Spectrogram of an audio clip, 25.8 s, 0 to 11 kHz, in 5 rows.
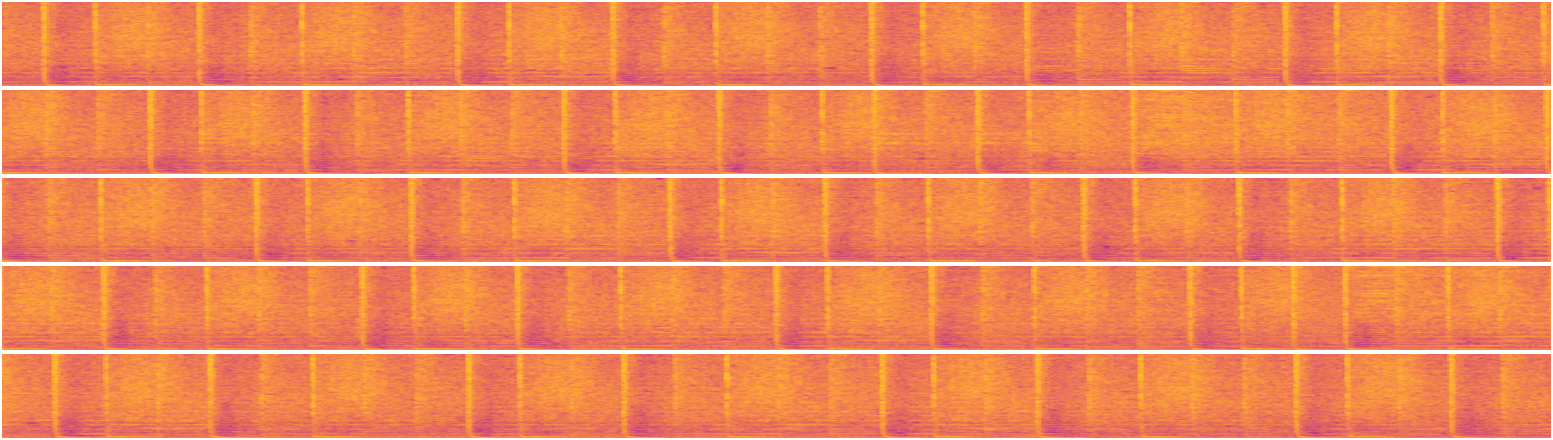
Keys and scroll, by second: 7.2 ctrl+0, 12.7 ctrl+0.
